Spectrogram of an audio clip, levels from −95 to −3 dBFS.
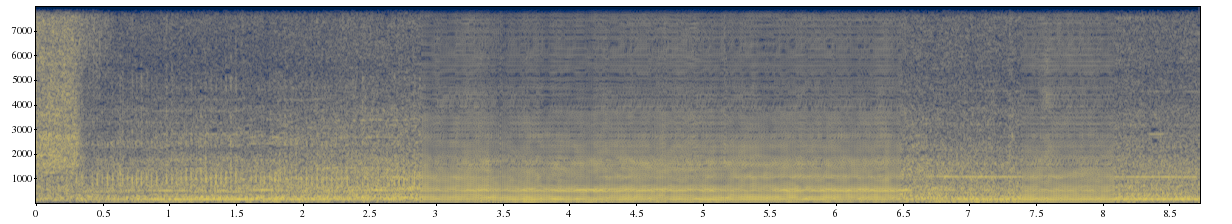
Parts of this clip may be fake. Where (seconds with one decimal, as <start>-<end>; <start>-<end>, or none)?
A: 2.9-6.5; 7.4-8.1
